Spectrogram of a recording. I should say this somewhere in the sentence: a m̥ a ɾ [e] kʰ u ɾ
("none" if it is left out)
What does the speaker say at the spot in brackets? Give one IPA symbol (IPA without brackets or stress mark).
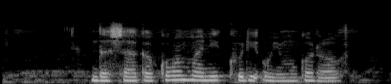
i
